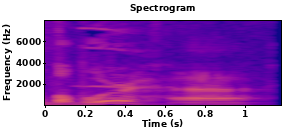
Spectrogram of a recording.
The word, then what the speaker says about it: Bobur: let me introduce myself first my name is babur I'm a developer advocate for Apache API 6. sometimes so difficult to pronounce my name people say it's from different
